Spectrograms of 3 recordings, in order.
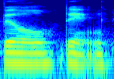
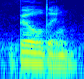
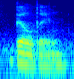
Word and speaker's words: building: I don't want it to sound like bill, ding. You can hear how it doesn't sound natural. It has first syllable stress, so I'm going to hold longer on that first syllable, bill, and then my ding is just going to be very short, building, building.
